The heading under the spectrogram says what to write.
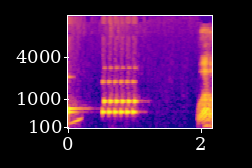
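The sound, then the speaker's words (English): A phone rings with one short burst of rapid, warbling electronic trills, clear, followed after a brief pause by a person starting to speak. “Where did that phone was ringing someplace?”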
